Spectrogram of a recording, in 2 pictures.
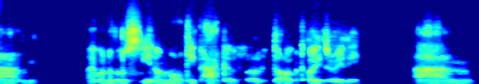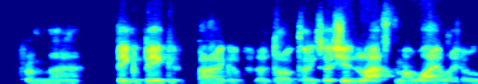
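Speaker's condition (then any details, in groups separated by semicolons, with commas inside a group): No condition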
